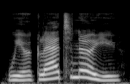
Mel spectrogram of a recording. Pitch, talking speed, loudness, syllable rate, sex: 240 Hz, 275 wpm, -15 LUFS, 6.4 syllables/s, female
